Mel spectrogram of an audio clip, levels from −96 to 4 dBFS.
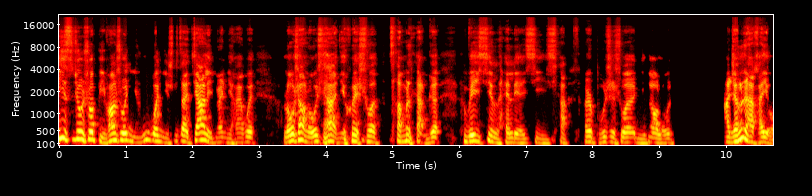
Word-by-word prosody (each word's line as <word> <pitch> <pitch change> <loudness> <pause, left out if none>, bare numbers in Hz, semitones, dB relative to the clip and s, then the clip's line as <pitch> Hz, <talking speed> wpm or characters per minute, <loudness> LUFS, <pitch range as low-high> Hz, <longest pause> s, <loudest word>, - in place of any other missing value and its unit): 意 270 -1 +8
思 225 +1 -4
就 240 -1 +6
是 - - -3
说， 230 -1 +8
比 165 -10 -7
方 200 +9 +4
说 210 0 +5
你 180 -5 -6
如 190 +11 -6
果 195 -3 +1
你 150 -6 -11
是 120 +9 -12
在 185 - +1
家 220 +1 +3
里 165 -7 -2
边， 145 +2 -11
你 130 - -13
还 140 +5 -10
会 155 +1 -2 0.4
楼 165 +6 +4
上 220 -2 +3
楼 150 +4 +2
下 160 -6 +1
你 135 -3 -8
会 180 +9 +1
说： 165 -4 -2 0.2
“咱 170 -1 -4
们 190 - +1
两 - - -5
个 155 +3 -2 0.4
微 180 +1 +5
信 170 -3 -3
来 115 -4 -6
联 135 -3 -5
系 125 -1 -10
一 - - -9
下。” 115 +2 -10 0.2
而 160 0 +1
不 135 +4 -10
是 150 -2 -7
说； 150 +5 -2
“你 120 -2 -9
到 145 0 -4
楼” 125 +1 -8 0.8
啊， 155 - 0
仍 175 - +7
然 215 - +4
还 150 +2 -1
有。 - - -2
155 Hz, 280 characters per minute, -24 LUFS, 140-190 Hz, 0.8 s, 意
